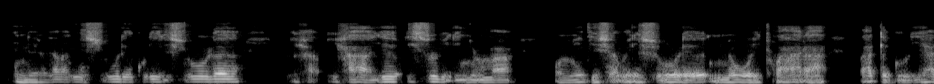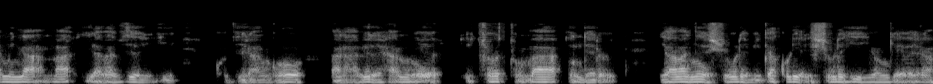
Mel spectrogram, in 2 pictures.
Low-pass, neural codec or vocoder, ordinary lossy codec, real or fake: 7.2 kHz; codec, 16 kHz, 8 kbps, FunCodec, trained on LibriTTS, 25 frames a second; AAC, 32 kbps; fake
